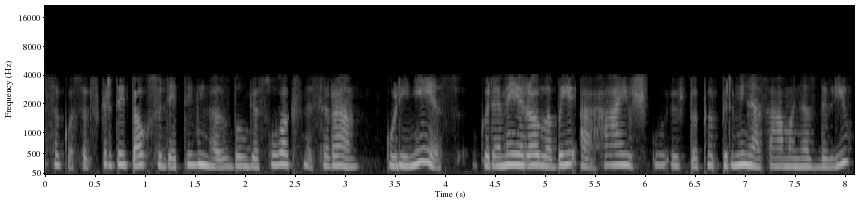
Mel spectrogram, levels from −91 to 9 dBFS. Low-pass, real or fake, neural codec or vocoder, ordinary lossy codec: 7.2 kHz; fake; codec, 24 kHz, 0.9 kbps, WavTokenizer, medium speech release version 1; AAC, 16 kbps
